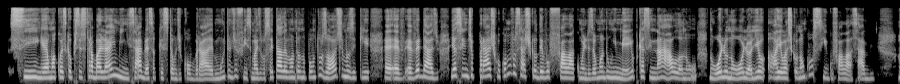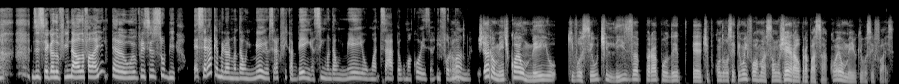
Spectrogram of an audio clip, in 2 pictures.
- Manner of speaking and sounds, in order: tapping; laugh; other background noise
- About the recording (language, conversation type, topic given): Portuguese, advice, Como posso pedir um aumento de salário?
